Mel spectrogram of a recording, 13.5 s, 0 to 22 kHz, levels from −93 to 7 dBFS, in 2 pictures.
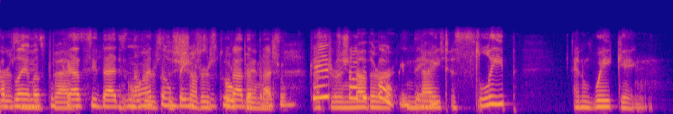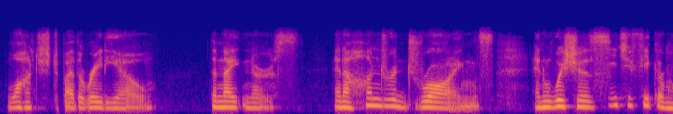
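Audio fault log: No faults to log for this speech.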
